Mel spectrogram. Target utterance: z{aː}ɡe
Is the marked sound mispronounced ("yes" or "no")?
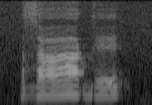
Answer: no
